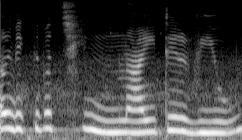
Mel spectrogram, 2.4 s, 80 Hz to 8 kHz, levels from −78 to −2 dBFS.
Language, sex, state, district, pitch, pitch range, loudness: Bengali, female, West Bengal, North 24 Parganas, 270 Hz, 245-315 Hz, -12 LUFS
